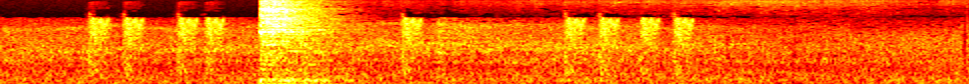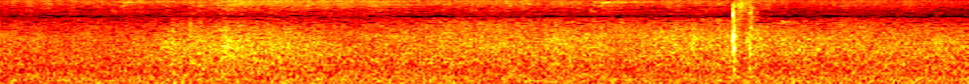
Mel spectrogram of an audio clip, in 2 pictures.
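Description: Soft menu clicks tick in quick bursts.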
